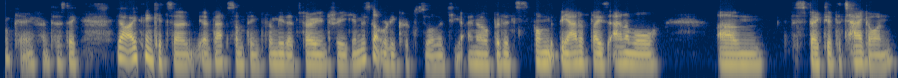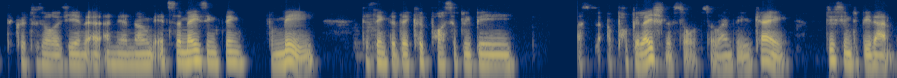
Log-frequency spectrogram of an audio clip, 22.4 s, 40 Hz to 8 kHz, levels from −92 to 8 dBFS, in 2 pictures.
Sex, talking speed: male, 175 wpm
